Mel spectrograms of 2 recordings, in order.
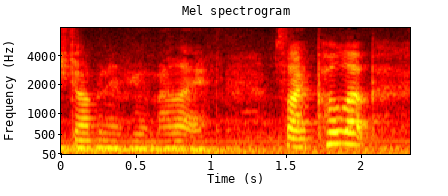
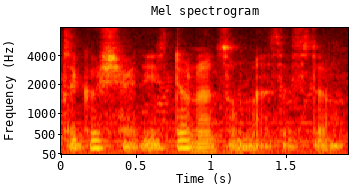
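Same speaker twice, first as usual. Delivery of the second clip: whispering; 9 dB quieter than usual. Real, not acted. Whispering aside to camera.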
